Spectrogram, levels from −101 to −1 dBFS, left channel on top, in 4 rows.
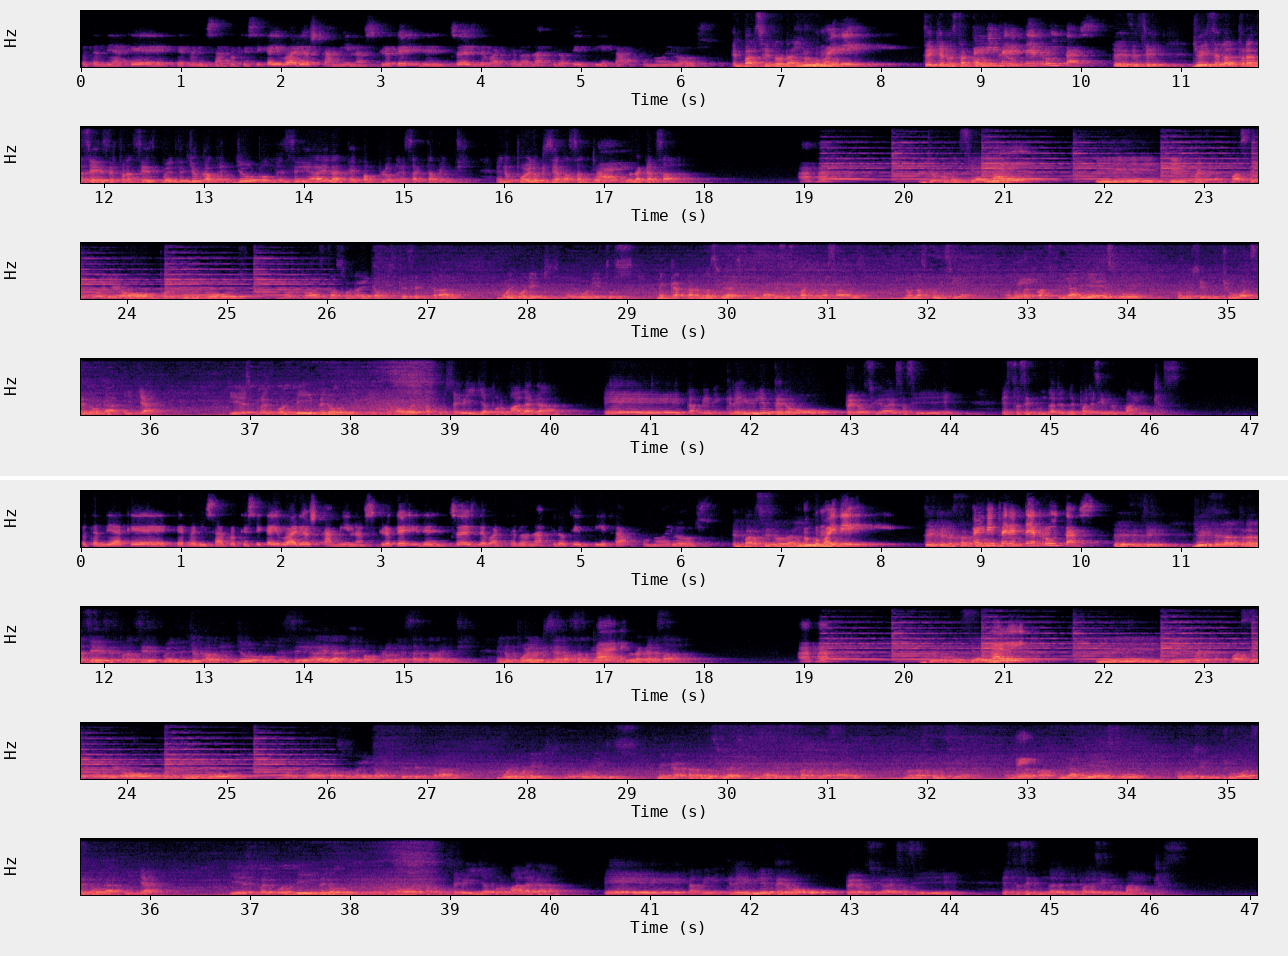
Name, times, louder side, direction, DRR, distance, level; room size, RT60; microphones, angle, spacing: voice 1, 0.0-6.2 7.3-8.1 8.9-10.1 16.9-17.2 18.9-19.3 20.8-21.2 32.9-33.1, right 3 dB, 80° right, 9 dB, 0.8 m, -33 dB
voice 2, 6.5-7.6 8.4-9.4 10.3-15.6 15.9-17.8 20.1-21.0 21.9-25.2 25.5-27.4 27.7-29.0 29.3-31.4 31.7-32.5 32.8-34.2 34.5-36.1 36.8-40.1 40.5-44.1 44.5-46.0, equal, 90° left, 1 dB, 2.0 m, -32 dB
sound 1, 19.1-26.1, left 1 dB, ahead, 0.9 m, -40 dB
sound 2, 26.4-38.8, left 1 dB, 30° left, 5.2 m, -45 dB
23.0 x 8.1 x 2.3 m, 0.79 s
head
